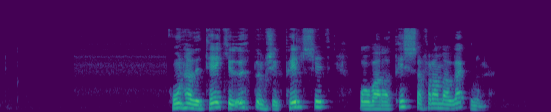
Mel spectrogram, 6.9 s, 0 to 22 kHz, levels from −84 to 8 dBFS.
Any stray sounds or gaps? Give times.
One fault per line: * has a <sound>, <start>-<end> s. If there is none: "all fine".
all fine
